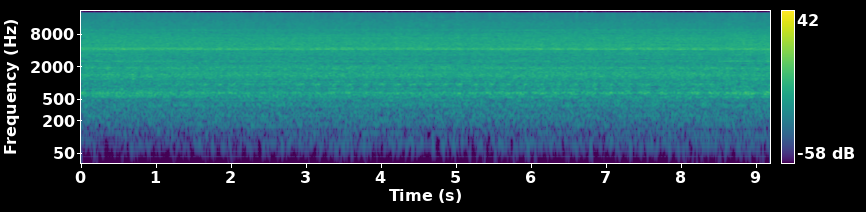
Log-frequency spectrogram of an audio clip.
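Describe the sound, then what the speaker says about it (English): A heat gun blowing steadily over a fineline crackle finish, a continuous even whoosh of fan and hot air at close range with no pauses or talk. "Is it gonna dry fully with the heat gun?"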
